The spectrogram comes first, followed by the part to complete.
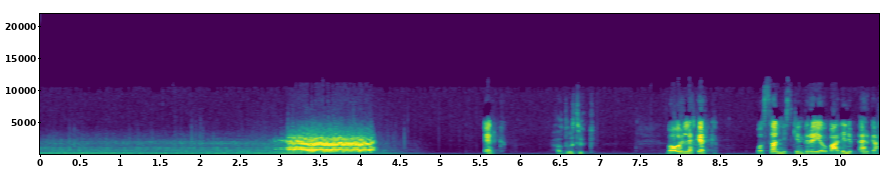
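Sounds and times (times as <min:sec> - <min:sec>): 
low car engine rumble: 0:00.0 - 0:05.3
car tires screeching as it skids to a stop: 0:02.0 - 0:04.5
speech: 0:06.6 - 0:07.0, 0:07.8 - 0:10.4.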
